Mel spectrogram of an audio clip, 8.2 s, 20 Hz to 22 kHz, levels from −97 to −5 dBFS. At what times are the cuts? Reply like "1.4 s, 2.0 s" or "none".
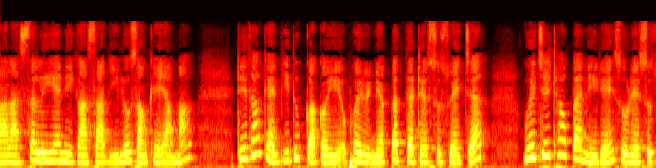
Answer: none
